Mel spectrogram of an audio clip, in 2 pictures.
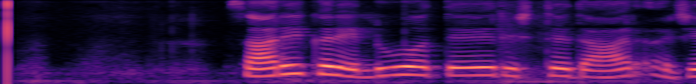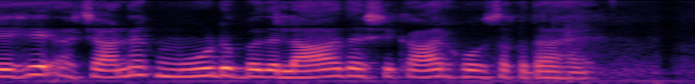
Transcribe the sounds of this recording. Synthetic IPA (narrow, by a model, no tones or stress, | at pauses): saːɾekəɾeːluət̪eɾɪʃt̪eːd̪aːɾəd͡ʒeːɦeʔɐt͡ʃaːnəkmuːɖbəd̪laːd̪aʃɪkaːɾɦoːsəkd̪aːɦɛː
